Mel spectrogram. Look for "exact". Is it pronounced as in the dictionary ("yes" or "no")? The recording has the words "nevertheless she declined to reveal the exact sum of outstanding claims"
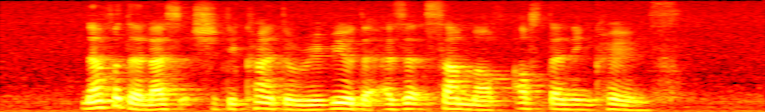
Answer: no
